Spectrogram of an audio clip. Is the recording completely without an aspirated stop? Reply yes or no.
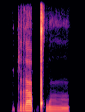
no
